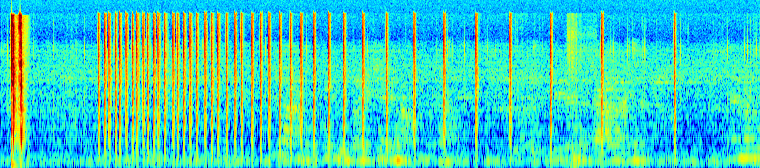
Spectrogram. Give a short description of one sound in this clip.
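A spinning prize reel ticks rapidly, then gradually slows down.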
